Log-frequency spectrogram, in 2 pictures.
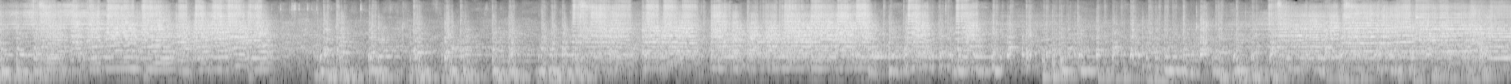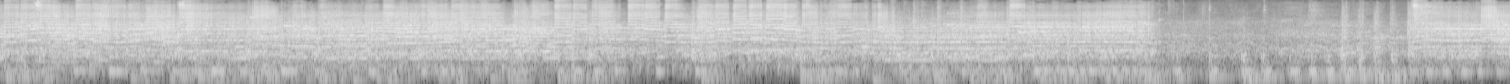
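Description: High school marching band playing its field show music: the brass section holding loud chords over percussion. The full sound thins briefly about three seconds in and again near the end before the brass comes back in.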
